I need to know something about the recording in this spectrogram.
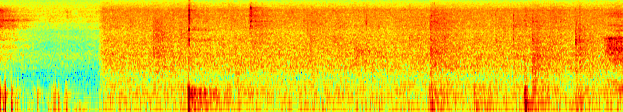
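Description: Quiet room tone with a few isolated knocks and thumps as a person moves about: a sharp thump about two seconds in, the loudest sound, and two softer knocks near the end.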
